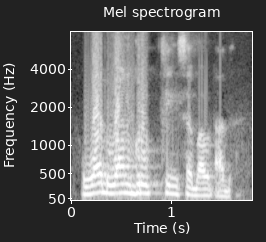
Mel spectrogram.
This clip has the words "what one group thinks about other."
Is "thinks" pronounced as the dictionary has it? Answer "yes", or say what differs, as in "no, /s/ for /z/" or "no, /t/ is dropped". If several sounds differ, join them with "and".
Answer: no, /t/ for /θ/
